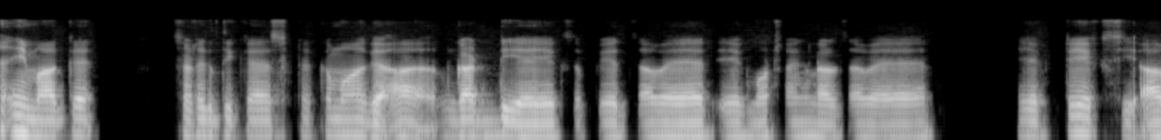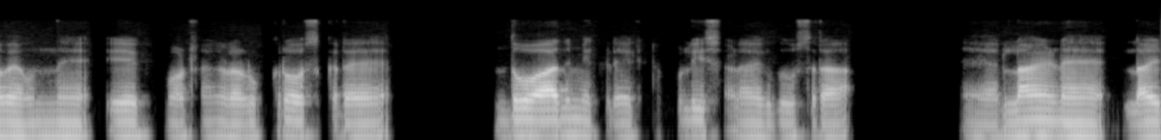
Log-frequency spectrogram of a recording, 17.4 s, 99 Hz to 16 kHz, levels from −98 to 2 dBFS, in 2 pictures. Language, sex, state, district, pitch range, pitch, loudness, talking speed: Rajasthani, male, Rajasthan, Churu, 90-100 Hz, 95 Hz, -22 LUFS, 115 wpm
